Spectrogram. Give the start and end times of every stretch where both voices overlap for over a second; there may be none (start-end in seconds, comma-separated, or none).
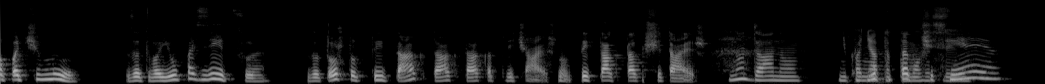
8.5-9.7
